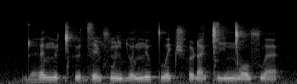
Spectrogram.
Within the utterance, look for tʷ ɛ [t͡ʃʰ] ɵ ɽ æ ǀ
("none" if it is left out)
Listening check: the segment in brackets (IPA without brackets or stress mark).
t͡ʃʰ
